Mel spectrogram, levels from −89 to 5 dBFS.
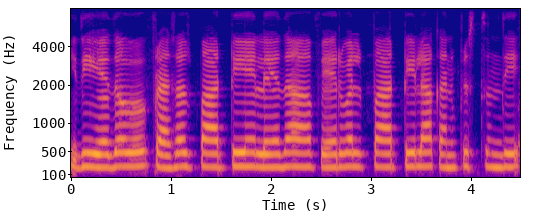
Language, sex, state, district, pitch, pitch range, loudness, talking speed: Telugu, female, Andhra Pradesh, Krishna, 235 Hz, 230-240 Hz, -21 LUFS, 120 wpm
